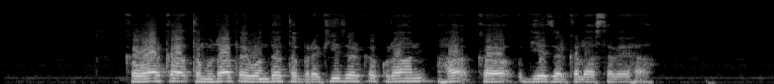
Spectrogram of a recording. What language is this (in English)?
Ormuri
